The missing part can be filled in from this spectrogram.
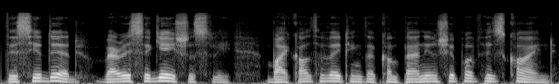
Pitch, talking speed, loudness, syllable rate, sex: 125 Hz, 130 wpm, -16 LUFS, 4.5 syllables/s, male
